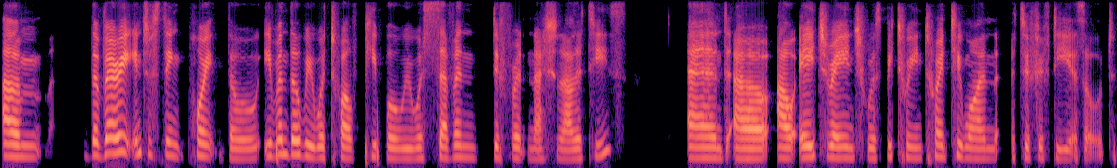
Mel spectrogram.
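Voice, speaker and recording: Smooth, upbeat woman presenter from Malaysia, dry muffled call audio. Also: mid-range voice, fairly even intonation, moderate pace, pushed and bright, no echo. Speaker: head of communications. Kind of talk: webinar presentation. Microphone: video call.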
